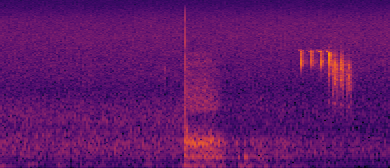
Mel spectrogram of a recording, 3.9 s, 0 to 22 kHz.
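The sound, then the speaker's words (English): A bird at least 40 feet away calls with a short, low, hoarse hoot, followed about a second later by a quick run of five or six high, thin chirps over a steady hiss of background noise. “Same bird as last cut.”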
